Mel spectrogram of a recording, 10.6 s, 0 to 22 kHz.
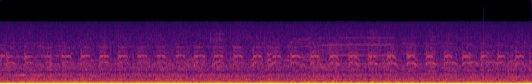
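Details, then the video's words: Quacking of honey bees recorded at midnight, 27 June 2016, a dense run of short harsh pulses in quick regular succession throughout, faint thin steady tones overlapping midway, steady low hum beneath. "Bijen Tuten en kwaken"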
